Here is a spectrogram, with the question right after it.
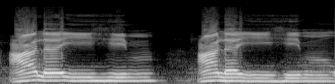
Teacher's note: Alaihim di sini ada ya sukun yang didahului dengan fathah. Ini kita namakan dengan bacaan lin. Maka lembut dalam pelafalannya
